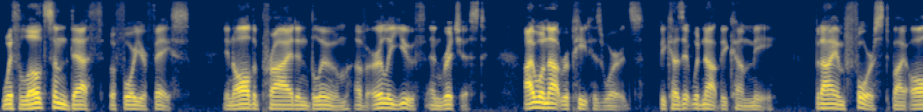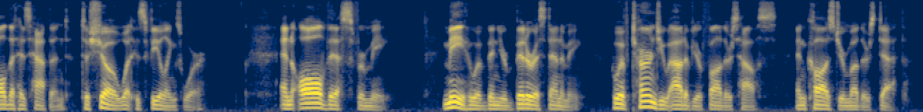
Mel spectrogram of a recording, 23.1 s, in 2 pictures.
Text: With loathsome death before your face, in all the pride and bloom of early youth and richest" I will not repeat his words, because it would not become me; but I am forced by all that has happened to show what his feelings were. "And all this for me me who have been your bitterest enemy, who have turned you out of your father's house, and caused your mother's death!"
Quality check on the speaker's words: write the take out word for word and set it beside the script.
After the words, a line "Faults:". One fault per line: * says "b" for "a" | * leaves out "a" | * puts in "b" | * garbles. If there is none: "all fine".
With loathsome death before your face, in all the pride and bloom of early youth and richest" I will not repeat his words, because it would not become me; but I am forced by all that has happened to show what his feelings were. "And all this for me me who have been your bitterest enemy, who have turned you out of your father's house, and caused your mother's death!"
Faults:
all fine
